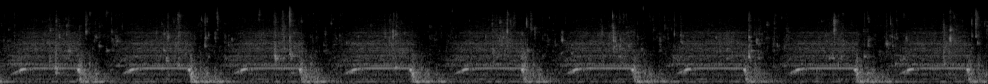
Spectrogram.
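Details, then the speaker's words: GE Infusor GTWN5050M0WS H.E. washer running an empty cycle, slow-speed agitation: a rising, then level motor whirr about once a second, each stroke ending in a soft thud as the tub stops abruptly; working normally. "the little thud at the end and the tub just moves ever so slightly like it's hitting a brick wall stop"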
